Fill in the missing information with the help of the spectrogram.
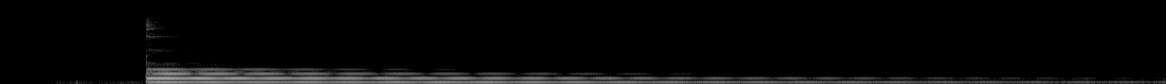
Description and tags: knock pot cover 1 lightly
test my recorder by cellphone and pot cover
